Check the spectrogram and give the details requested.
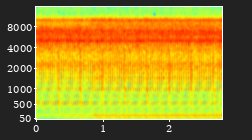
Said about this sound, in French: Mais pourquoi il y a un bruit de mobilette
